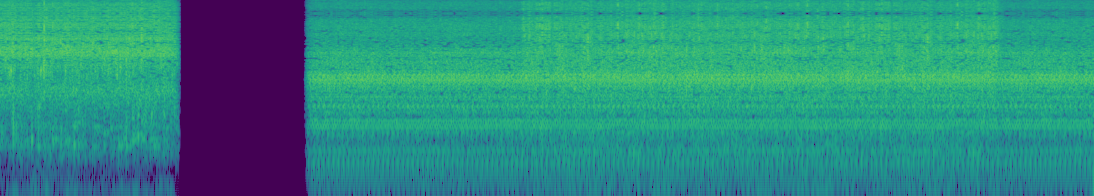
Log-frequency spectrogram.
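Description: A road roller's engine idles in a vehicle-washing video game, a steady mid-pitched diesel rumble with a hissy wash layered over it, broken by a brief gap of silence and then resuming, with no talking.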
